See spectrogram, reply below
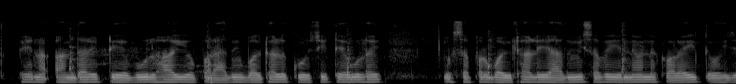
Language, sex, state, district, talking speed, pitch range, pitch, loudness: Bajjika, male, Bihar, Vaishali, 180 wpm, 105-115 Hz, 110 Hz, -38 LUFS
